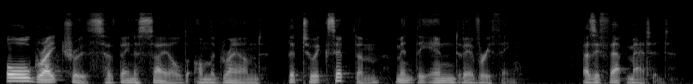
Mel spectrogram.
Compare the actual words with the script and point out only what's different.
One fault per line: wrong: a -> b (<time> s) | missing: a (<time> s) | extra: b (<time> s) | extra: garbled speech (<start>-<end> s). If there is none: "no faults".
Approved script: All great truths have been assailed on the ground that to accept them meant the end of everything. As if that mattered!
missing: of (4.6 s)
